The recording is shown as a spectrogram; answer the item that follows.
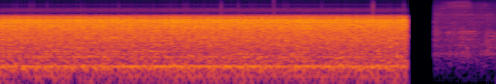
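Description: A steady hissing noise with a low hum underneath, which cuts off suddenly about five seconds in and leaves only a faint sound.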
